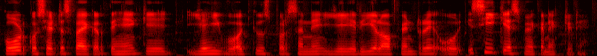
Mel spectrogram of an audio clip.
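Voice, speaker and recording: A man's voice: medium pitch, level tone, moderate pace, vocal fry, faint music behind. A young man with a Pakistani Urdu accent explains a point of law in a casual, conversational lesson, often checking in with his listeners. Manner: conversational, checks in with "theek hai". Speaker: law lecturer.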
